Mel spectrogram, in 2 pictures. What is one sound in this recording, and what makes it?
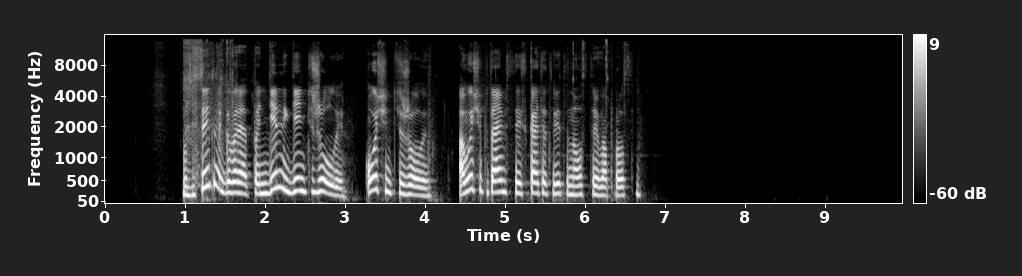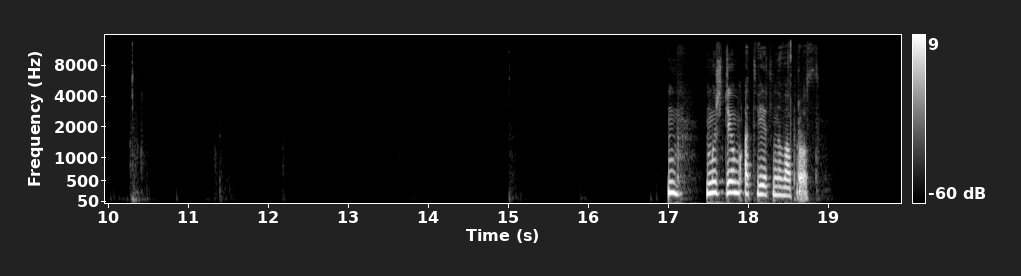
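A woman speaks clearly into a microphone, with animation.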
